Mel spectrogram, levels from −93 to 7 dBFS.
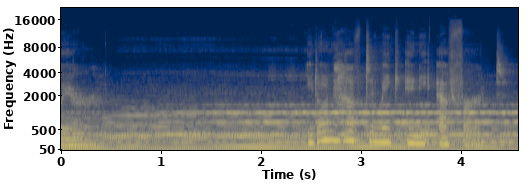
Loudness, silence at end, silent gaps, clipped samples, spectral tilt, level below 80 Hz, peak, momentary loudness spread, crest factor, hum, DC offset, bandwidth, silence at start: -22 LUFS; 0 s; none; under 0.1%; -8.5 dB/octave; -34 dBFS; -6 dBFS; 9 LU; 16 dB; 50 Hz at -40 dBFS; 0.1%; 12 kHz; 0 s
